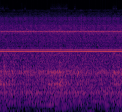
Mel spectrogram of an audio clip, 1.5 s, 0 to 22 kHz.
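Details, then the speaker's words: Vevor MX400 mini lathe after tensioner pulley improvements: a quiet, steady high-pitched whine with a faint ratchety texture from the change gears meshing, which can rub when mounted at an angle; normal, with no pulley noise. "that's the gear noise it's kind of hard too with these mounting system these gears can be kind of at an angle they can rub"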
